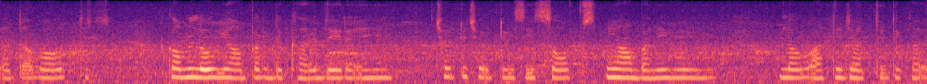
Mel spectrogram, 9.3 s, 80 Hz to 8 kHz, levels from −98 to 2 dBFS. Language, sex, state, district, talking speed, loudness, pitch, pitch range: Hindi, female, Bihar, Saran, 155 wpm, -20 LUFS, 245 Hz, 240-255 Hz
